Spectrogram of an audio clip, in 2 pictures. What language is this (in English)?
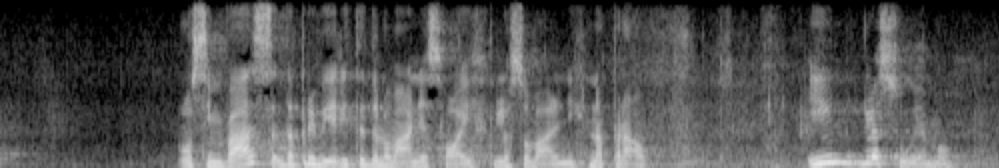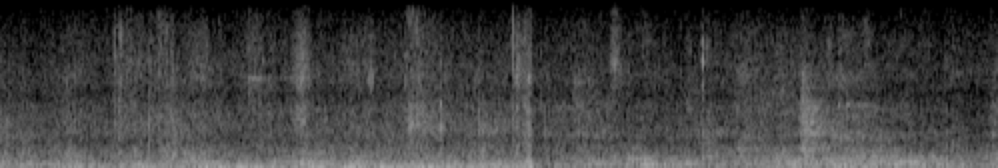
Slovenian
